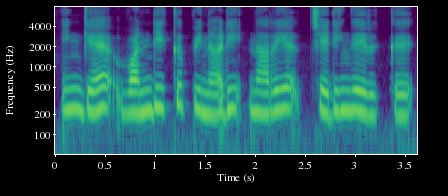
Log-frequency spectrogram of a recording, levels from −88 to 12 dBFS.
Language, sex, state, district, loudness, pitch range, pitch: Tamil, female, Tamil Nadu, Nilgiris, -16 LUFS, 215-240 Hz, 225 Hz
